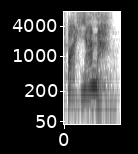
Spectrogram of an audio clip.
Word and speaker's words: Bahiana: and that was by Anna Maria Bahiana. – Bahiana. – Bahiana. B-A-H-I-A-N-A.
